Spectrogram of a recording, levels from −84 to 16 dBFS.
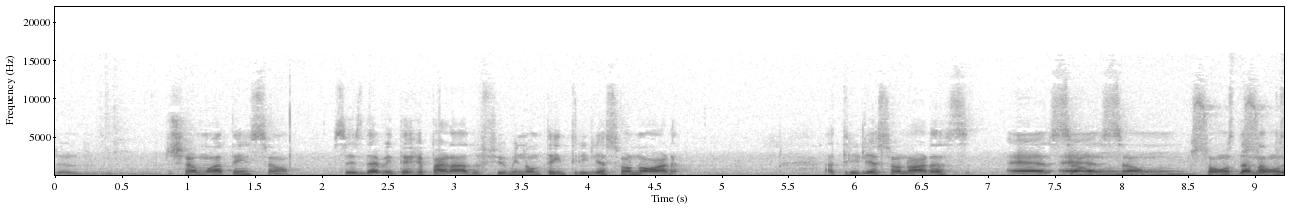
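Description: From 7.52 s to the end, a doubled audio track appears. A second full-band copy trails by about 400 ms at similar level, starting abruptly. Likely cause: a slower capture path.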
